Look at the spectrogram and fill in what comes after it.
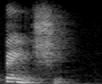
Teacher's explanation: Na palavra pente, ela finaliza com E, mas a pronúncia é de I, certo?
